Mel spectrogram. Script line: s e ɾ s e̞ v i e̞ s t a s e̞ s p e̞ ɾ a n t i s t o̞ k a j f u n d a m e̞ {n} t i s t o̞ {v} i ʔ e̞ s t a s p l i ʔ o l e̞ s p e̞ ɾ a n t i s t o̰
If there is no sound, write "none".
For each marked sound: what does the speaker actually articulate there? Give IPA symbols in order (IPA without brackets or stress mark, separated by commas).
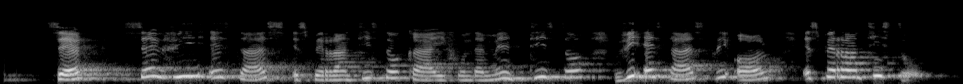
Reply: n, v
